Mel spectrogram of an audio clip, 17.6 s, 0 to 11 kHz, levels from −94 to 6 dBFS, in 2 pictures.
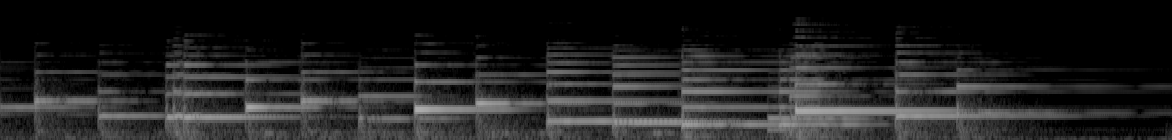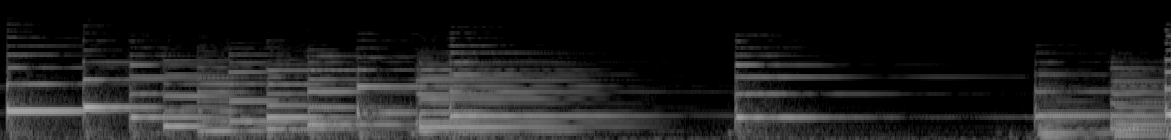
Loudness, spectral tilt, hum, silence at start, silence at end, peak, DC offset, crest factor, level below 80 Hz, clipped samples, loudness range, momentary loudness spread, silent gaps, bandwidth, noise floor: -40 LUFS; -5 dB/octave; none; 0 s; 0 s; -24 dBFS; under 0.1%; 16 dB; -70 dBFS; under 0.1%; 9 LU; 15 LU; none; 6.2 kHz; -73 dBFS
